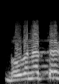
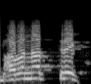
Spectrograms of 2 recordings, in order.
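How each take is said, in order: First: भुवनत्रिक with u after bh, the wrong way; भुवनत्रिक as the mistaken form; wrong vowel bhuvan. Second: भवनत्रिक with a short a after bh, not u; भवनत्रिक as the correct form; correct form bhavan. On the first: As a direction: say भुवनत्रिक with a short u in the first syllable. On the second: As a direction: say भवनत्रिक with a short a in the first syllable. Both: Shown as a demonstration. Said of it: "भुवनत्रिक नहीं बोलना".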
